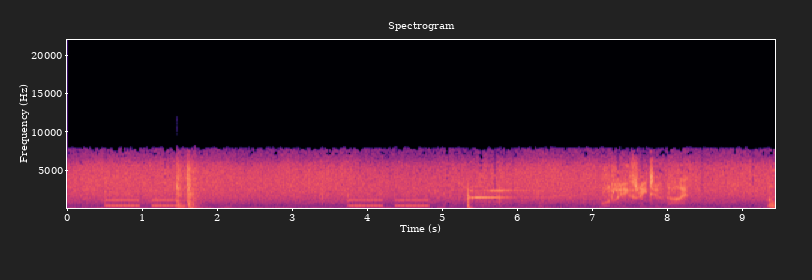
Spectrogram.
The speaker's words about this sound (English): Ah, good, it's ringing now. While you're on the phone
